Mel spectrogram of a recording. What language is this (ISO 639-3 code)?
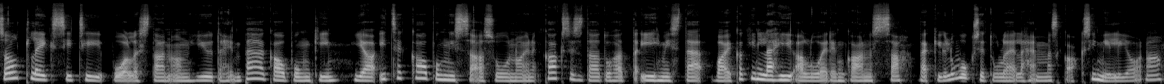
fin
